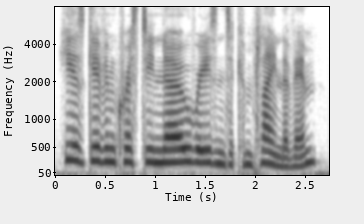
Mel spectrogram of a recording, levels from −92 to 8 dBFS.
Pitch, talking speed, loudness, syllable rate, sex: 215 Hz, 220 wpm, -17 LUFS, 5.4 syllables/s, female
